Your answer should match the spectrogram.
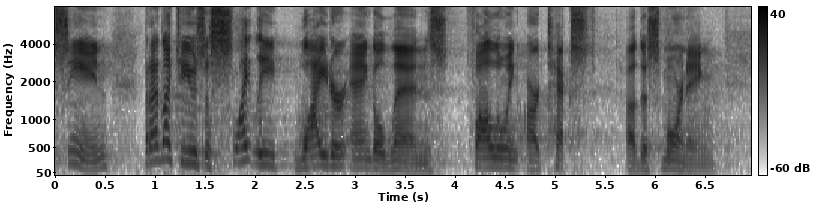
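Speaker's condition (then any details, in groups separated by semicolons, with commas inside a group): No condition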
